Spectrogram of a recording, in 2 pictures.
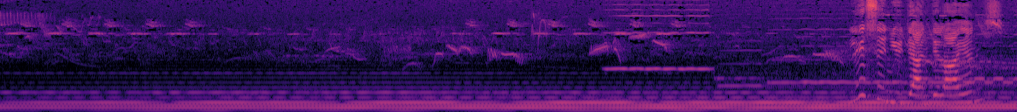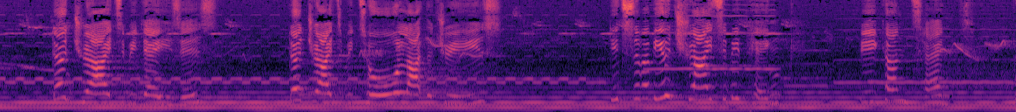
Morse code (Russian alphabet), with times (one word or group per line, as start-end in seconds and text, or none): none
